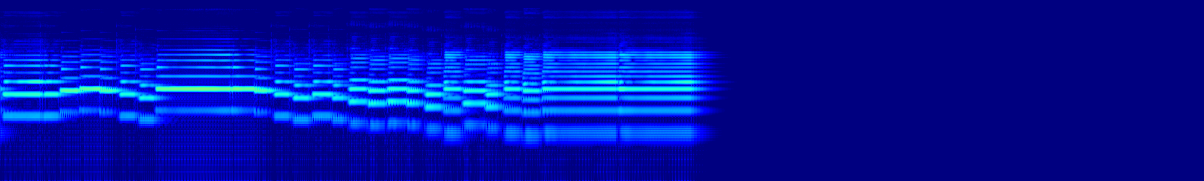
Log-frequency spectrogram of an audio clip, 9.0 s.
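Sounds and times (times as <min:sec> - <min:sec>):
slangpolska folk dance tune: 0:00.0 - 0:05.2.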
